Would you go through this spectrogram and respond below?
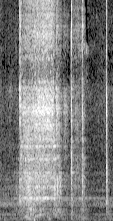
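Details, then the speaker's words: Diesel mini digger run out of fuel, bled at filter and injector bleeder until fuel flowed; then the battery is too flat to crank: short labored whirr fading out, then isolated clicks, no firing: slow cranking from flat battery. "And then now we've just got no battery to jump start it. So You know what? what? No, it's got no crank. Pull that up. It's not got enough crank to turn the watch."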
